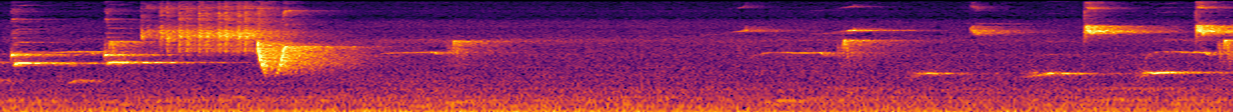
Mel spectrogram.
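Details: Thrush nightingale singing steadily ('gacor'): long pure whistled notes at different pitches, a brief harsh burst at one second, then spaced high whistles and short slurred notes over a faint low hum.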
